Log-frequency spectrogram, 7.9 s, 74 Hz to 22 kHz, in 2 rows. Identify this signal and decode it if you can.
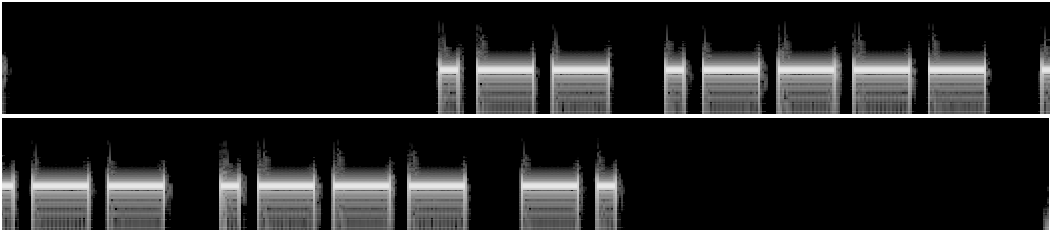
Morse code, heard as a keyed tone, about 20 wpm, 700 Hz. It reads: W1WJN
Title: Speed Racing - USA 1x3 Call Signs 17wpm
